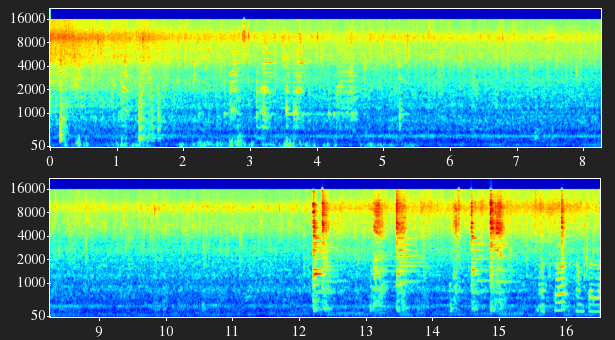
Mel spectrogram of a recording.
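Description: Carrot and kailan stems stir-fried in a pan, with a dense crackling sizzle and scraping of a utensil against the pan, easing off midway before louder clattering stirs return near the end.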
